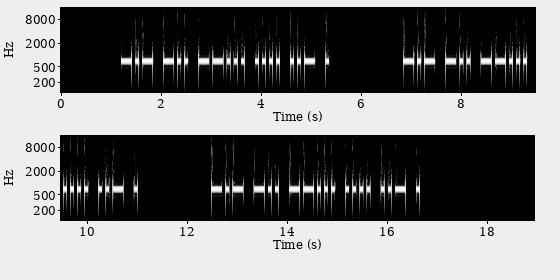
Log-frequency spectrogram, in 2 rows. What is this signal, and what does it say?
Morse code, heard as a keyed tone, about 17 wpm, 700 Hz. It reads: KD7HUE KD7HUE KD7HUE
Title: USA Call Signs - 6 Characters - Repeated 3x - 17wpm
